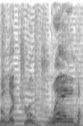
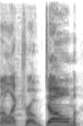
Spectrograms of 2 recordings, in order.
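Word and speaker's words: Electrodrome: it's been 9 years the name is electrod Drome not Electro Dome and here's a little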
